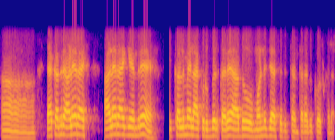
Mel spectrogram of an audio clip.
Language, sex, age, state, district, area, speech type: Kannada, male, 30-45, Karnataka, Kolar, urban, conversation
